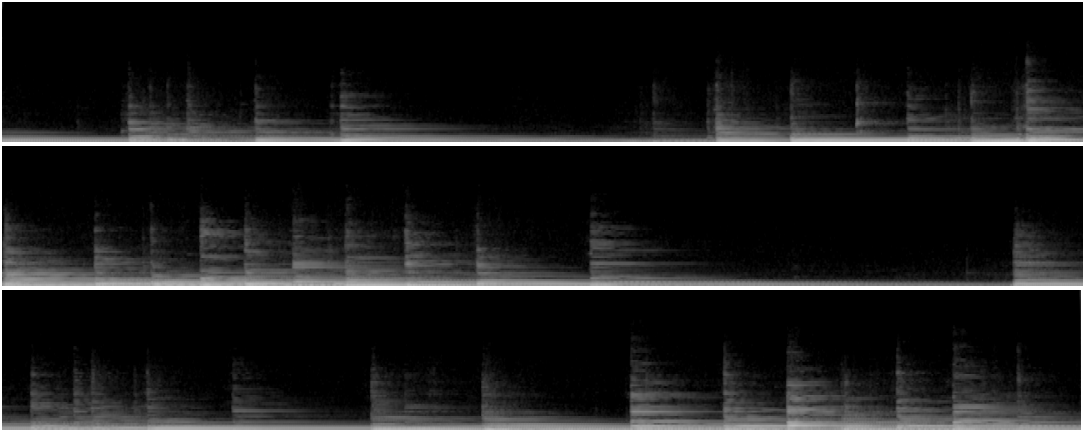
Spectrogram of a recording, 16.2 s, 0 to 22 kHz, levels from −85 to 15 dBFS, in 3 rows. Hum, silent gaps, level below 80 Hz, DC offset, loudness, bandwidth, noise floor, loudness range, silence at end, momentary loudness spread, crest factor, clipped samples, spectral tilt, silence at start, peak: none; none; -54 dBFS; under 0.1%; -23 LUFS; 9.4 kHz; -44 dBFS; 8 LU; 0 s; 17 LU; 16 dB; under 0.1%; -8 dB/octave; 0 s; -6 dBFS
